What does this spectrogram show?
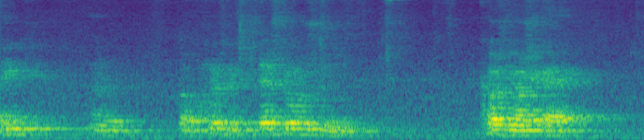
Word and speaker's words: Kosciuszko: Bob Clifford's vessels and Kosciuszko, or Kosciuszka. That's the correct way of pronouncing it.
